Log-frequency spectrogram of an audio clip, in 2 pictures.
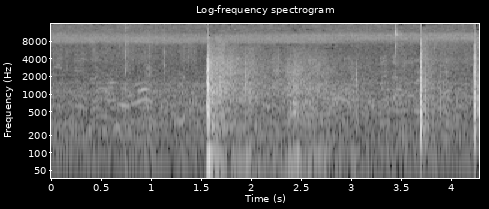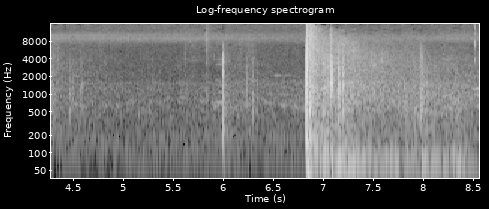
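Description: Aerial firework display with 8-inch (No. 8) shells: a sharp launch bang about a second and a half in, a few lighter cracks, then the loudest boom near the end as a shell bursts, with a long rolling echo.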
